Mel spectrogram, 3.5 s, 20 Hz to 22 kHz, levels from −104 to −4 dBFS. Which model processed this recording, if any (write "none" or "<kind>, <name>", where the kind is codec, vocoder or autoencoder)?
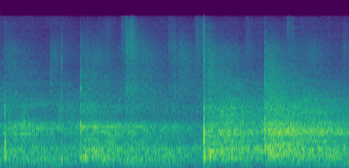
codec, SNAC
